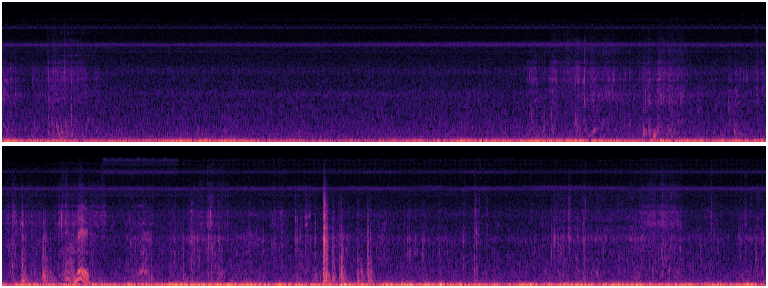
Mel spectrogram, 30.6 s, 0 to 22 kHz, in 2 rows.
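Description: A hooked musky thrashing and splashing at the surface in shallow water, in scattered bursts that grow more frequent in the second half, with one sharp splash just before the 22-second mark. Throughout there is a low rumble of wind on the microphone.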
